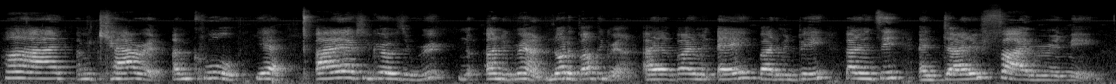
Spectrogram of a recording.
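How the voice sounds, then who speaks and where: A woman's voice: high voice, normal speed. A young female student performing lines in an amateur school puppet show, in her everyday voice. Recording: roomy, noisy, distant amateur recording.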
